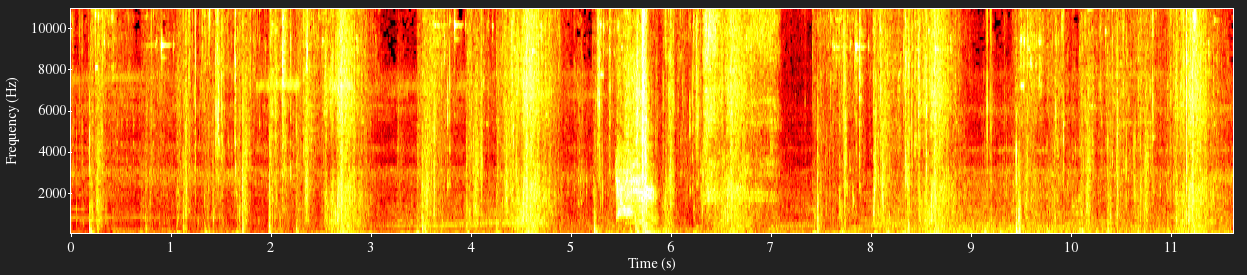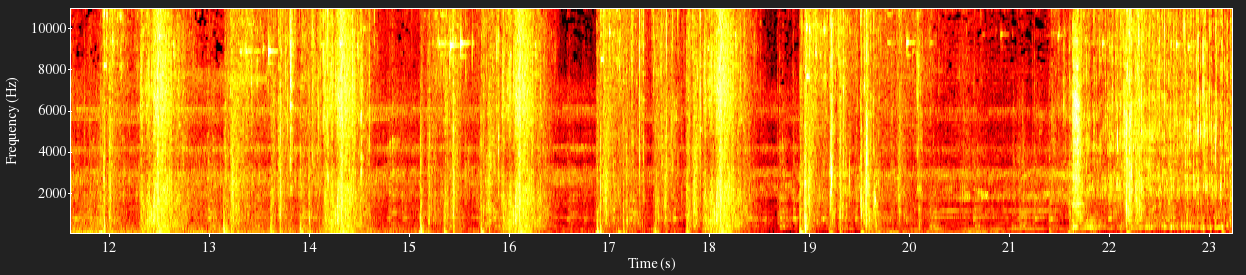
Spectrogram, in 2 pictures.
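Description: Footsteps tread steadily over rough ground.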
